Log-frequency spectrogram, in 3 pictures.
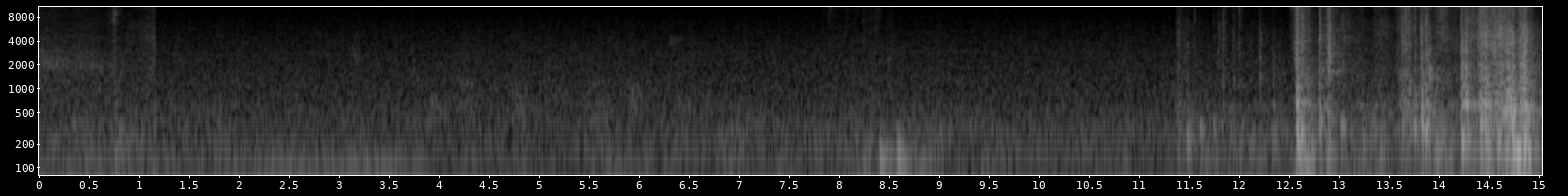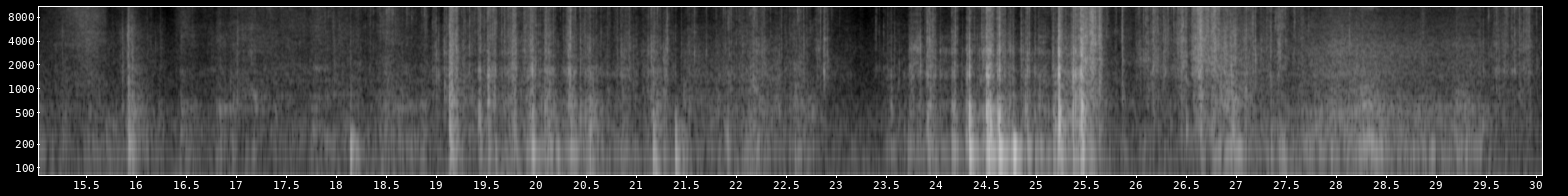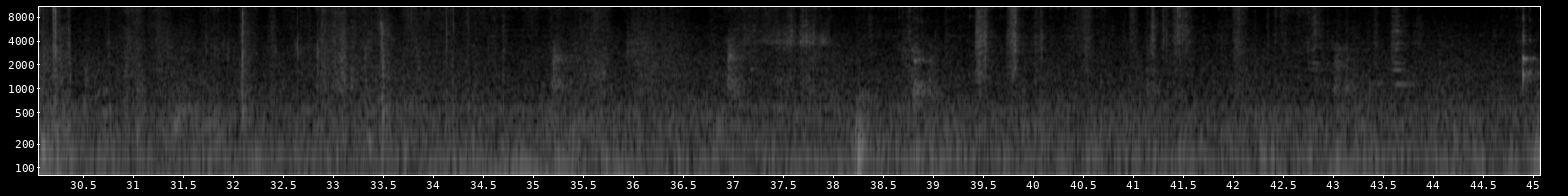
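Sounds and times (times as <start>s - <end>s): crinkling and rustling: 11.4s - 44.0s.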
